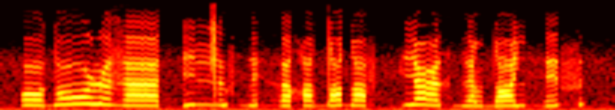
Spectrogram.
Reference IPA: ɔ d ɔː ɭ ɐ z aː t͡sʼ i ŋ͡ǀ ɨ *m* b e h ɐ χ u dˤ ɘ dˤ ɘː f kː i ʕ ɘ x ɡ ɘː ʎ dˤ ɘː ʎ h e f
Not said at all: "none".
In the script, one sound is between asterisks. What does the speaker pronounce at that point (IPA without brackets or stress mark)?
f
